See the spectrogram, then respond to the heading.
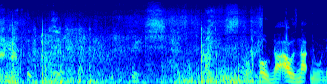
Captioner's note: laughing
